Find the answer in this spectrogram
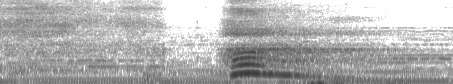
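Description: A person's sigh: a breath drawn in, then a voiced exhale that falls in pitch, over steady background music.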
